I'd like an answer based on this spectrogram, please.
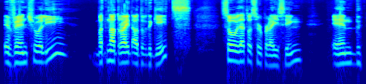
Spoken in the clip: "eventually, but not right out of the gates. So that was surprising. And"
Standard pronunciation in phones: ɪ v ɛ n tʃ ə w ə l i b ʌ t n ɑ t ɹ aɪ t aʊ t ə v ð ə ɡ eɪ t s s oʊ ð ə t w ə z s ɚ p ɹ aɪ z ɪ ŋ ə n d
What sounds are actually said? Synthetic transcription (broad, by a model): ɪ v ɛ n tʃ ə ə l i b ʌ t n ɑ t ɹ aɪ t aʊ t ə v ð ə ɡ eɪ t s s oʊ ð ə t w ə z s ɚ p ɹ aɪ s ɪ ŋ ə n d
